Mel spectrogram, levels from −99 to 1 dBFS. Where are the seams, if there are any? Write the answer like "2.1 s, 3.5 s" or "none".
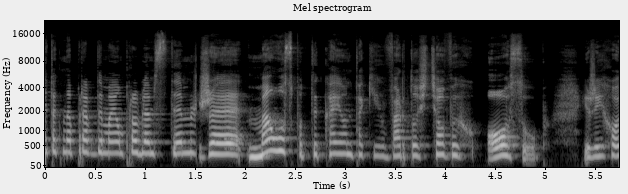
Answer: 1.5 s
